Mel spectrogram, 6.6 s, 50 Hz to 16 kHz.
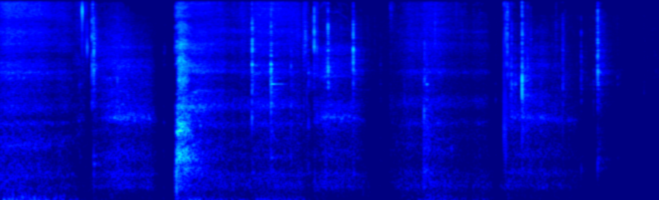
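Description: Faint handling noise as the PTRS-41's carrying handle is worked loose on the barrel: soft rustling and a few small metal clicks.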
